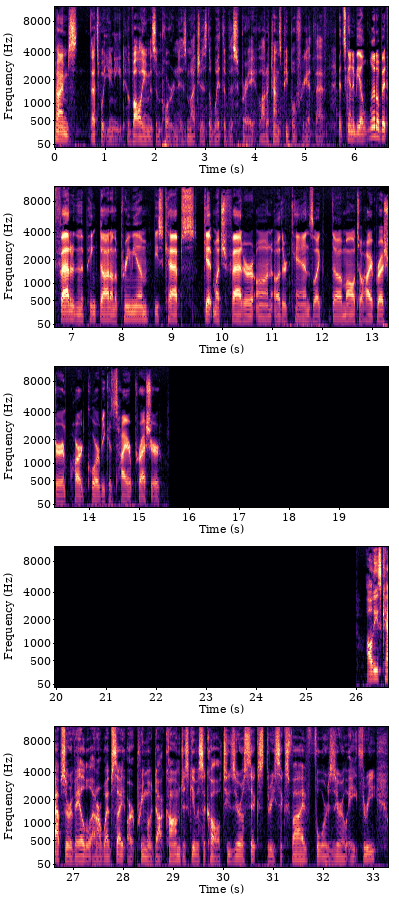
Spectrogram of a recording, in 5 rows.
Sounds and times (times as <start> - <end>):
Speech: 0.0 - 15.6, 26.2 - 33.3.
